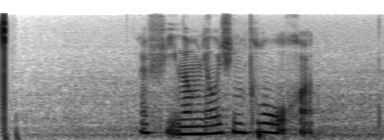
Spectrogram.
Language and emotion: Russian, sad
